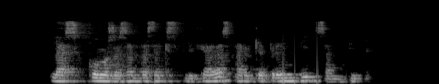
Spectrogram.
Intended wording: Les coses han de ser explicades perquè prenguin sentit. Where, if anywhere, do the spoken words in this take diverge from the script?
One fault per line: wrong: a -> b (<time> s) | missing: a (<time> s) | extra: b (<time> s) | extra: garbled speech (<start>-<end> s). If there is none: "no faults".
no faults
